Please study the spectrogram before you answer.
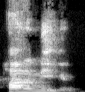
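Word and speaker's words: Hononegah: Was it Haniga? How do you say it? Hananiga.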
